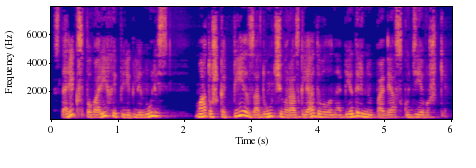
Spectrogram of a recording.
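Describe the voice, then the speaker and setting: A woman narrating a fantasy story in a steady, expressive reading voice. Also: fairly low pitch, a little fast, husky. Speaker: audiobook narrator.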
